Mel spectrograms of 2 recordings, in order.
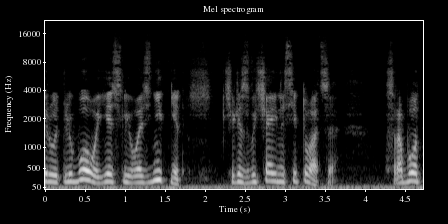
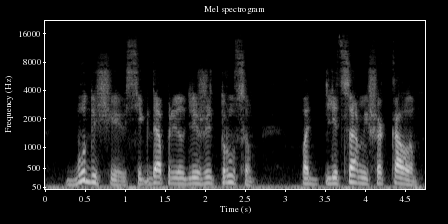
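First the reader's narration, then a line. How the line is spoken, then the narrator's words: Quiet, to himself. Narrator (Russian): тихо, словно самому себе сказал Журавлев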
